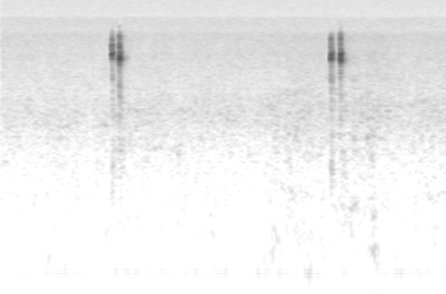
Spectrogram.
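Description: Two faint double clicks of a computer mouse, about a second in and again a little past three seconds, against near silence.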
